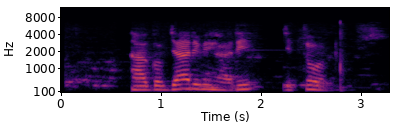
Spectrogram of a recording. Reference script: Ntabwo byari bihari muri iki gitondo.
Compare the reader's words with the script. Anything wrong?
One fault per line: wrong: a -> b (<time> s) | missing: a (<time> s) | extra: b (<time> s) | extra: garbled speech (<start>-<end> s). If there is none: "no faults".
missing: muri iki (1.9 s)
